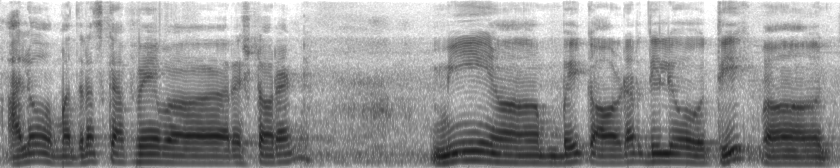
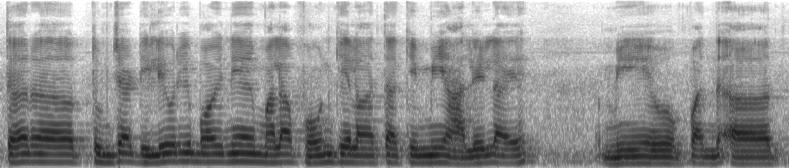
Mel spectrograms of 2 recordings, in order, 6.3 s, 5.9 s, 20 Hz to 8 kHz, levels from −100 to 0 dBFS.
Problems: constant background noise, background conversations at intervals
